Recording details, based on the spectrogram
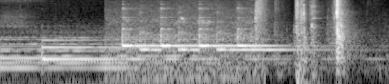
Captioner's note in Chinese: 門鈴聲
